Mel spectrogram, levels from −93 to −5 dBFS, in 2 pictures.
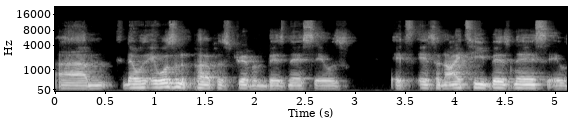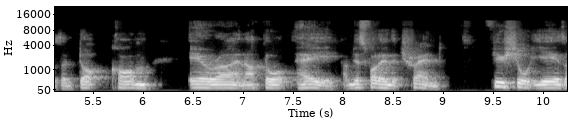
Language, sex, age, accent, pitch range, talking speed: English, male, 30-49, British, 100-120 Hz, 195 wpm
